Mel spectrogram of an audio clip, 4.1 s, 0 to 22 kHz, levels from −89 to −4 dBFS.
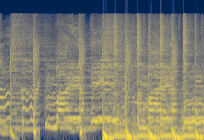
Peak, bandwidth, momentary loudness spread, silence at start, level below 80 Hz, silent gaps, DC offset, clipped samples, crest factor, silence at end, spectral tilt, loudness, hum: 0 dBFS; 16 kHz; 6 LU; 0 s; -18 dBFS; none; under 0.1%; 0.1%; 12 dB; 0 s; -4 dB/octave; -12 LUFS; none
